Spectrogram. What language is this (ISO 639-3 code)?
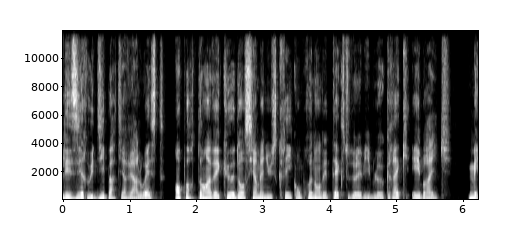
fra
